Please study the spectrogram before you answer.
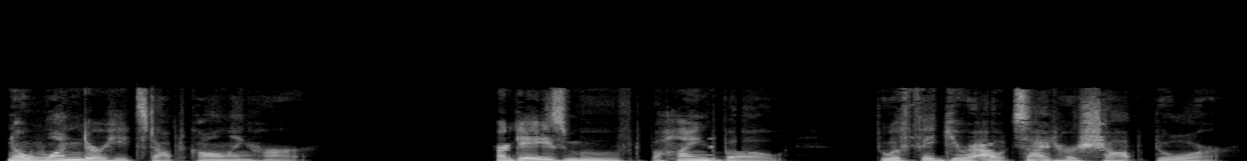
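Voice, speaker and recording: A woman narrating a romance audiobook in a measured, even reading. Her voice sits low and she takes her time. The recording is dry and close. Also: dry recording. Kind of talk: scripted narration.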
